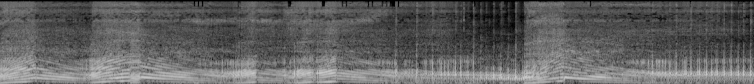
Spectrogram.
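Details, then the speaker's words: Ported Homelite 922 chainsaw after clutch and fuel line fix and cooler heat-range plug, cutting very hard wood with punky spots: revs sag into each cut and climb back, pulling strongly without stumbling; runs clean and healthy. "This stuff's really hard, friends. Like, really hard. You guys can hear it. It's hard in the middle, but again, there are punky spots."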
